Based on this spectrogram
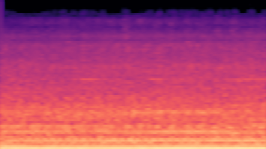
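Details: Barn-find Mazda Miata, just started after priming: steady, even low idle with a smooth unbroken rumble and no knocks or stumbles; engine idling healthy.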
